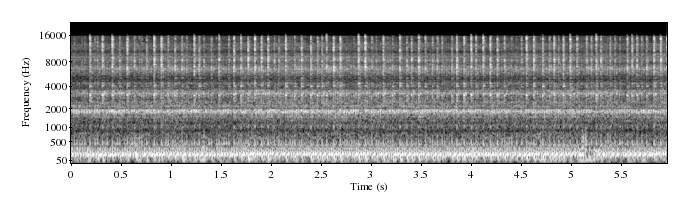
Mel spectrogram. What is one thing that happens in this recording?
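A chainsaw engine idles steadily close by.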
